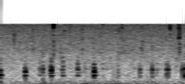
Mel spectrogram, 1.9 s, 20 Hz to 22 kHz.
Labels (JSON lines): {"label": "biophony, knock croak", "recorder": "SoundTrap 300"}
